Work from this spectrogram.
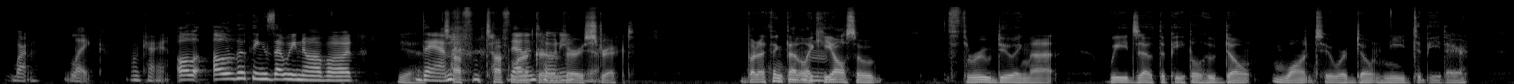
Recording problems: none

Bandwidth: 15 kHz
